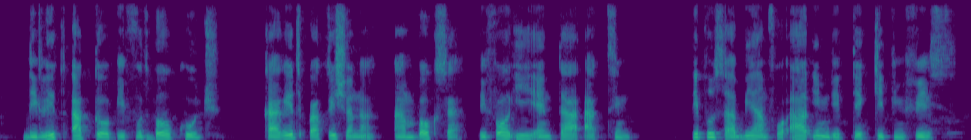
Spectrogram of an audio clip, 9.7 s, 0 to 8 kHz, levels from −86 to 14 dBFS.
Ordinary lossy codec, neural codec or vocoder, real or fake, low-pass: none; codec, 16 kHz, 4 kbps, FreqCodec, larger model; fake; none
